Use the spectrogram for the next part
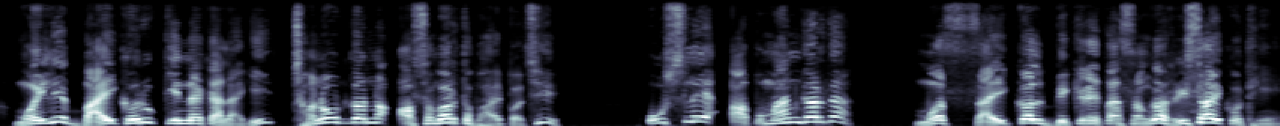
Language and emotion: Nepali, angry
